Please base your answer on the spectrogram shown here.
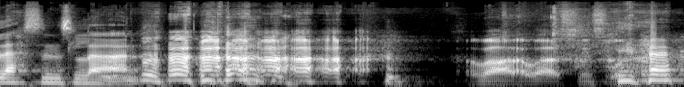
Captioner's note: laughing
